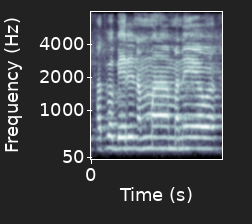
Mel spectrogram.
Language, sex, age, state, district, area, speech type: Kannada, female, 45-60, Karnataka, Chitradurga, urban, spontaneous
